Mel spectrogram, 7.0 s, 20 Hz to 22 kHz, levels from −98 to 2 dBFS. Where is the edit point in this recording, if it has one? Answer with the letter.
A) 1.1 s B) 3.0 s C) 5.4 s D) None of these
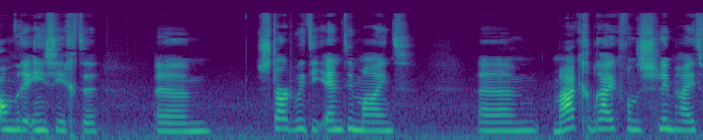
C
